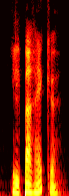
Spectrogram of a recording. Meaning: third-person singular present indicative of paraître
- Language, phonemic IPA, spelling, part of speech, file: French, /pa.ʁɛ/, paraît, verb, Fr-paraît.ogg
